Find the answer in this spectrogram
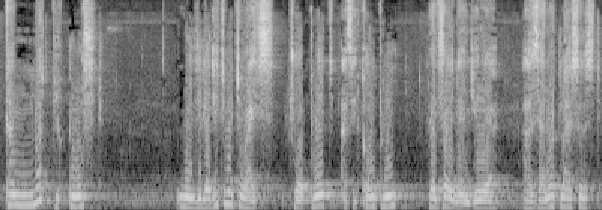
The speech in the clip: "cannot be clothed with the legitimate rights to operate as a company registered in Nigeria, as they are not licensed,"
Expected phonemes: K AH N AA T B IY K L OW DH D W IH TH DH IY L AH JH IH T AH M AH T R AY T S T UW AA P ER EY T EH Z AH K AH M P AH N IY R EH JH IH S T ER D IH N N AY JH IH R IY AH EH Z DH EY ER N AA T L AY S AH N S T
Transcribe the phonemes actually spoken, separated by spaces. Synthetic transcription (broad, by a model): K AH N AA T B IY K L OW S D W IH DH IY L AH JH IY T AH M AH T R AY T S T UW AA P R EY T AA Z AH K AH M P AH N IY R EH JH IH S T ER IH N N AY JH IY R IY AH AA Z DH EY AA N AA T L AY S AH N S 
